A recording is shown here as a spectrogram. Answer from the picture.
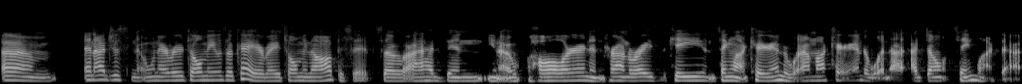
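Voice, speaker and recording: Talking very fast with hardly any pauses, a woman with an Appalachian accent has a fairly low pitch and ordinary pitch variation. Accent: Appalachian Southern US. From eastern Kentucky. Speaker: country singer-songwriter. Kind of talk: interview. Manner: casual, animated.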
